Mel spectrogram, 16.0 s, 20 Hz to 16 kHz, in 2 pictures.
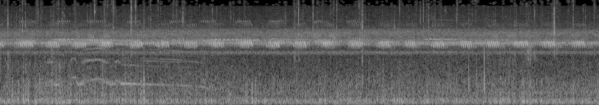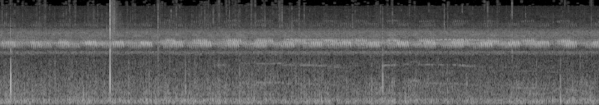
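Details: A chorus of grass insects on an autumn night near a campfire in a round fire pit, recorded with a Sennheiser MKE600 and low cut; shrill trilling runs unbroken, while firewood crackles with occasional sharp pops.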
